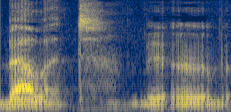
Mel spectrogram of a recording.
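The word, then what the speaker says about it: Bêlit: with Pirate Queen named, I always read the comic that her name was pronounced Bele, and then Paulo was telling us that it really should be pronounced Bellet, according to the accent mark on there.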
